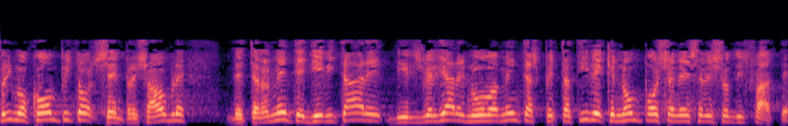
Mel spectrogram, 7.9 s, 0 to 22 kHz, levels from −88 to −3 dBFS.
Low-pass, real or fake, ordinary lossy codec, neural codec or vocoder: 7.2 kHz; real; MP3, 24 kbps; none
